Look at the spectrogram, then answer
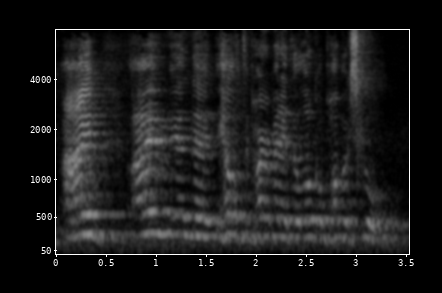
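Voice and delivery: mock shout, slowing to hammer the accusation; imitated angry shouting. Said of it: "she's shouting at her".

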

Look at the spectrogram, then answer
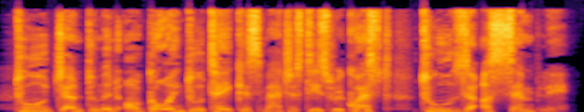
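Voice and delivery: put-on high, accented servant's voice; reporting foreign attendant. Weber reporting to the Queen, high and accented.

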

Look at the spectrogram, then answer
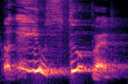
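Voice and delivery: high, exasperated outburst; fed up with countries buying Russian tech; exasperated scold. Real, not acted. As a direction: scold them like fools.

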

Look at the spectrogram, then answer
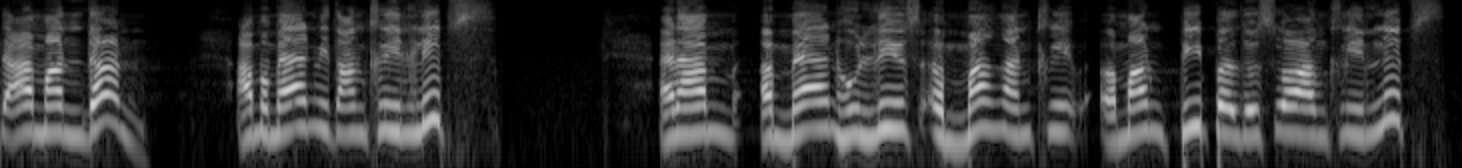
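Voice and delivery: loud, high, anguished confession; Isaiah's cry. Acted. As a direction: cry it out as a man undone before God. Isaiah's cry on seeing the Lord.

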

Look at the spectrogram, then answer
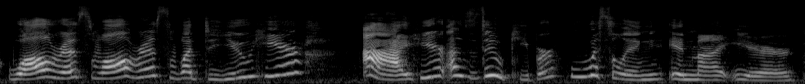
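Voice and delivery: high sing-song call, then dramatic answer; reading to children. Acted. Storytime question and answer about a zookeeper, lilting. Reads picture book to children.

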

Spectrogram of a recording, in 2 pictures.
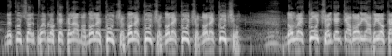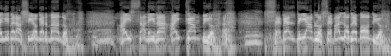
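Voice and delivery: high, loud, relentless exhortation; full-force preaching. Real, not acted. Preacher rousing the crowd to worship during deliverance, full-force preaching. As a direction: hammer each phrase at the crowd.

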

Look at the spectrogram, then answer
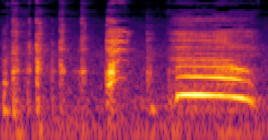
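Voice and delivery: high giggle. Real, not acted. Delight at the food.

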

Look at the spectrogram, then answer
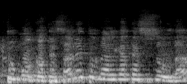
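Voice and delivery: high, laughing fake Japanese; mock Japanese gibberish. Voice actor mocking how Japanese Freezer sounds. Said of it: "Y se ríe así de".

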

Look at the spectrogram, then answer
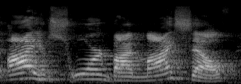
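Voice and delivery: slow, emphatic divine declaration. Acted. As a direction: quote God, weighting "I" and "myself". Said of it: "by being very emphatic".

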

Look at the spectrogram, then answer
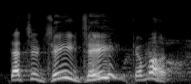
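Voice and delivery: high, loud hyped-up call; pumped-up teacher; excited hype. Acted. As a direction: sell the G line like a game show. Teacher hypes the G line.

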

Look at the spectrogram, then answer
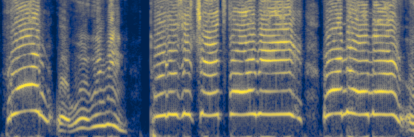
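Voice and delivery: high, frantic cries to run; screaming a warning in panic; panicked yelling. Pretend. Player fleeing the transformed dog, high panicked shouts.

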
